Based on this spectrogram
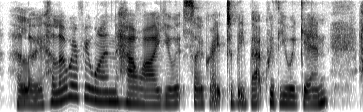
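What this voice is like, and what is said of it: Husky, strained voice. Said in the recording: “my voice is a little bit off this week ... I've been a little bit under the weather ... my voice is a little bit Demi Moore”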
